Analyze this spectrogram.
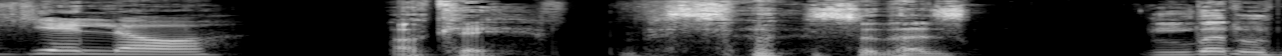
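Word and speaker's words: gliel'ho: verb to have, o, because H is mute, to avoid gliela o, which is a bit tricky to pronounce. There are two vowels. We can just drop the final a of gliela, have an apostrophe, and run it all together and say glielo.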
